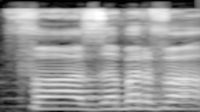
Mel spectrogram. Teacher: زبر کو جلدی پڑھیں، تھوڑا بھی نہ کھینچیں، معروف پڑھیں، مجہول آواز سے بچیں، کیونکہ حرکت ہے.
